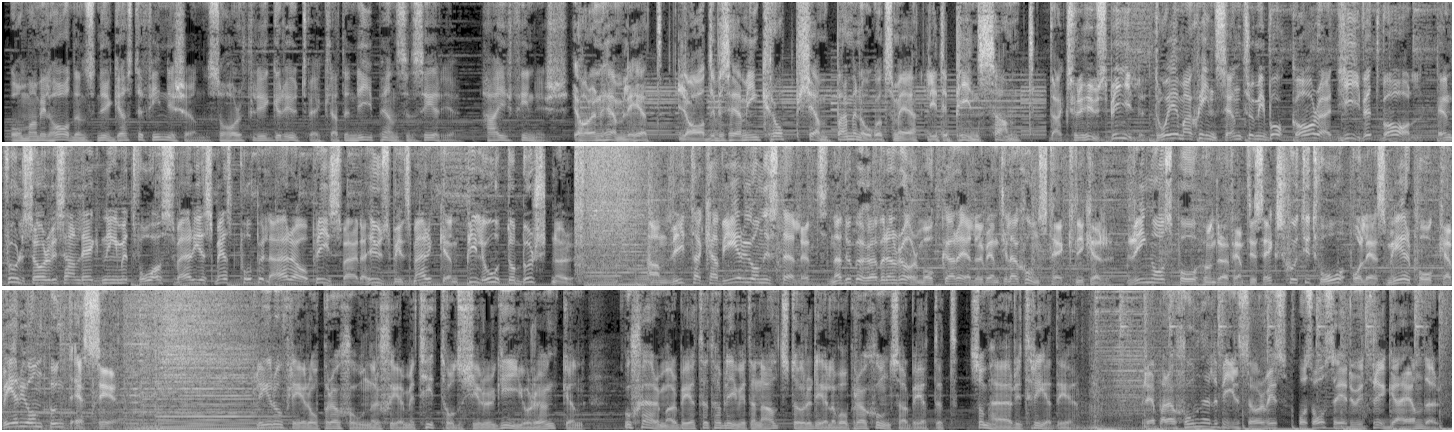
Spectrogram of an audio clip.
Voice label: swedish commercial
